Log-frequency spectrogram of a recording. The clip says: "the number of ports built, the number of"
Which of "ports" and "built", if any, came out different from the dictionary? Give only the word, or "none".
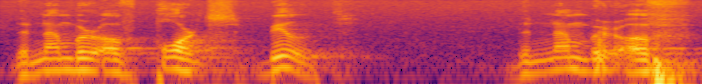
none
